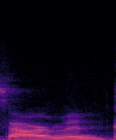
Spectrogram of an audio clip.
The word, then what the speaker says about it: Sauerman: And we have Mrs. Mary Grace Sauerman, hope I said that correctly, the Marketing Development Coordinator, and Mrs. Meredith Binkley, the Program Director here at Unless You. And at this point, I'd like to hand it over. Mrs. Mary Grace, if you would introduce yourself. – Hey, so my name is Mary Grace Sauerman. Good job pronouncing that.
